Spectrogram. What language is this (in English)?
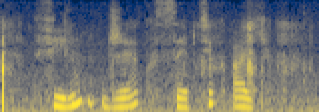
Russian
